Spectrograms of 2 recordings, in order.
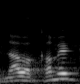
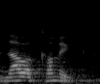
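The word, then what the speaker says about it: Nowa Cumig: I say my name is Nawakamig. Because it is my passport. Don't. I mean, it is obliged. I mean. No, I say my name is Nawakamig.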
